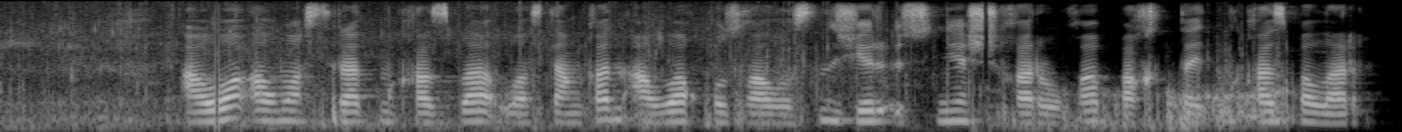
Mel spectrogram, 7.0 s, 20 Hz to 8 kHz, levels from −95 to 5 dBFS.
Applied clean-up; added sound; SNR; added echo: none; Fill (with liquid); 14 dB; none.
